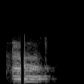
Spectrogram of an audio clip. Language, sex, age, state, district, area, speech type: Urdu, male, 18-30, Uttar Pradesh, Balrampur, rural, conversation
